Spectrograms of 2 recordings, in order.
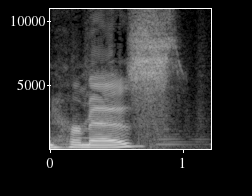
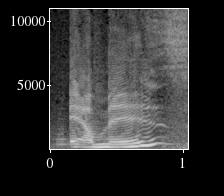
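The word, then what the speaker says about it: Hermès: I don't think you say it like that. – Isn't it Hermes? – I think the H is silent. – Hermes? – That's how you do it.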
